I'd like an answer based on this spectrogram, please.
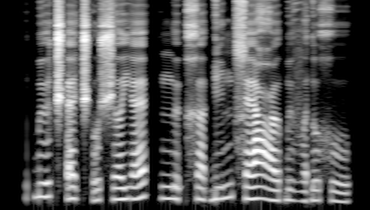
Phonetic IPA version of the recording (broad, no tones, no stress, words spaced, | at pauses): ɓʉt͡ʃʼɛt͡ʃʼu ʃəjɛ | ŋʉʔxɜ ɠiŋ ɬɛ ʕɵɓʉvəɗu xu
